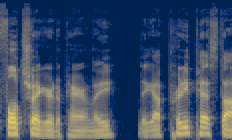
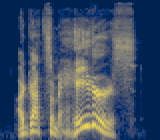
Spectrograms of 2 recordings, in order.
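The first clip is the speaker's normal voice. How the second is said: very loud, high, drawn-out yell; 10 semitones higher, 5 dB louder than usual. Announcing big news to listeners, leaning in on the mic: too loud. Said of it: "I was too loud".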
